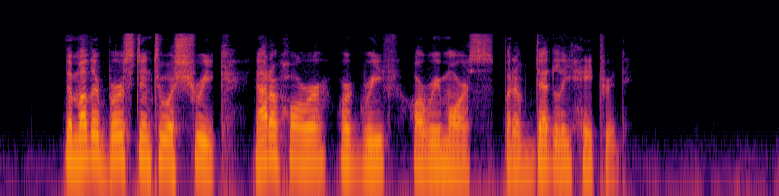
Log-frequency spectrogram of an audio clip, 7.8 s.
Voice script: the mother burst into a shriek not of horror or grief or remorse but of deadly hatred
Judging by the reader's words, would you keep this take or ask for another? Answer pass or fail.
pass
